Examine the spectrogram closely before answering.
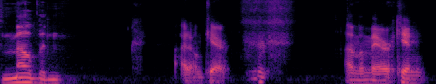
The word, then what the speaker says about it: Melbourne: It's spelled Melbourne, but it's Melbourne.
